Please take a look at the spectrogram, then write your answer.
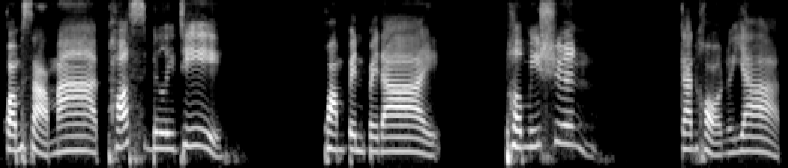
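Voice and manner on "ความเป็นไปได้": ordinary talk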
